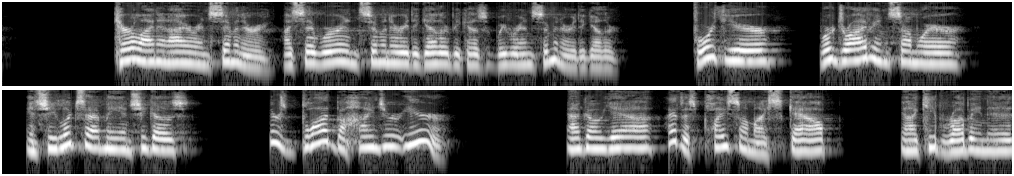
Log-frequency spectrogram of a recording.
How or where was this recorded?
large echoing room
